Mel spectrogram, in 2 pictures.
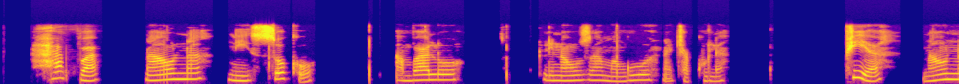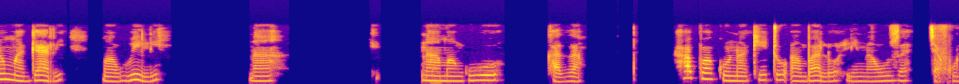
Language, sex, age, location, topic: Swahili, female, 36-49, Nakuru, finance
